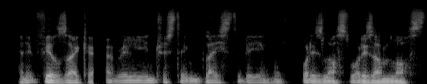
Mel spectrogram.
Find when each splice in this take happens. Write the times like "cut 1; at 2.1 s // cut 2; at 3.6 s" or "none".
cut 1; at 0.9 s // cut 2; at 2.8 s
